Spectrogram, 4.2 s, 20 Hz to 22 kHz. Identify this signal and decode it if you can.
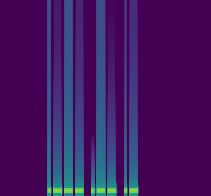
Morse code, heard as a keyed tone, about 22 wpm, 700 Hz. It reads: JWA
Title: USA Call Sign Postfixes - 3 Letters 22wpm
